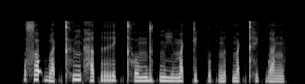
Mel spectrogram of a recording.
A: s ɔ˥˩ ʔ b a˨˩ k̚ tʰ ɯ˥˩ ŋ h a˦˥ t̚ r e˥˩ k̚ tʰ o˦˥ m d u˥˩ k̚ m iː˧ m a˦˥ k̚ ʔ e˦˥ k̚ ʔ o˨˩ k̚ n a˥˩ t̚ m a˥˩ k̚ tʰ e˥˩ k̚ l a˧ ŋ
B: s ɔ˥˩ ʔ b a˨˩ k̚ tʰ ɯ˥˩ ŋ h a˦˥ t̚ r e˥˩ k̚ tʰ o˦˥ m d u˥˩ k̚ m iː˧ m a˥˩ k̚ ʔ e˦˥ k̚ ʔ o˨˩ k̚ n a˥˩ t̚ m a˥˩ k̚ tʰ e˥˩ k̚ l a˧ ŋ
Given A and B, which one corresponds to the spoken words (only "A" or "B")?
B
